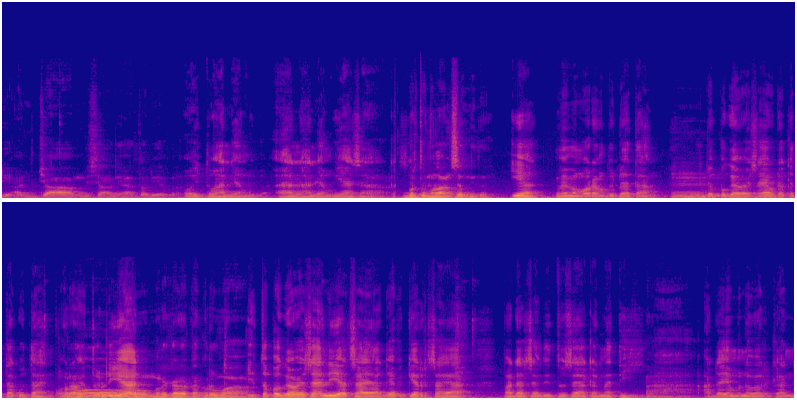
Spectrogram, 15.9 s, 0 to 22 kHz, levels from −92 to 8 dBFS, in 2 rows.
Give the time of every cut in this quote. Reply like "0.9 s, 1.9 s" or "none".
3.8 s, 8.4 s, 14.4 s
